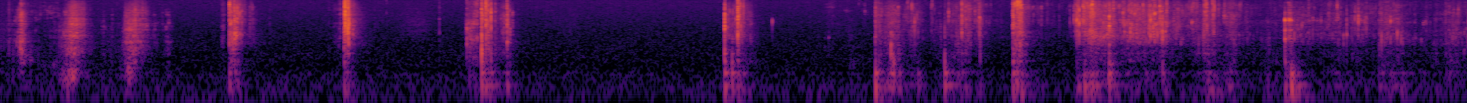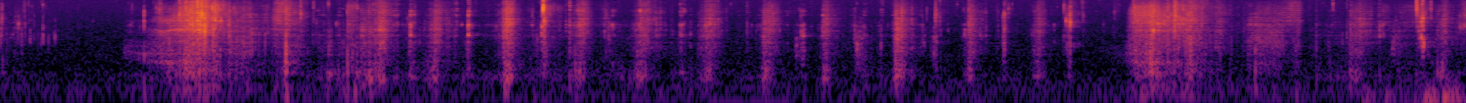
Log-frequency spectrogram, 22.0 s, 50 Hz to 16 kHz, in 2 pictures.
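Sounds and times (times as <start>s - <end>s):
corn flakes crunching: 6.7s - 11.4s, 12.1s - 22.0s.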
